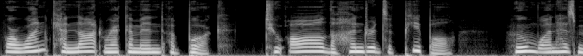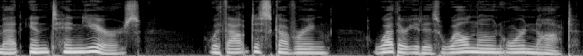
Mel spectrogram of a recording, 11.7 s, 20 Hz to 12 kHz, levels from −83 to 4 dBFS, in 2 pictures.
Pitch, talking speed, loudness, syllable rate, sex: 185 Hz, 145 wpm, -16 LUFS, 4.2 syllables/s, female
